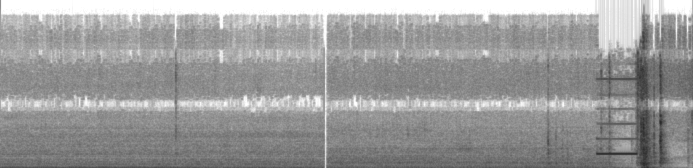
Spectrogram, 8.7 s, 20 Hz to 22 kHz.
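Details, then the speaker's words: LG microwave running at 560 W for 2 minutes after its 2M213-09B 700 W magnetron was replaced. It gives a steady low hum and fan whir, which is the normal operating sound, and ends with a beep and a door clunk. The magnetron swap fixed the earlier no-heat problem and burnt-plastic smell. "Всё загудело, закрутило. Гудит не гудит, да? То есть обычный звук обычной работы печурки."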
